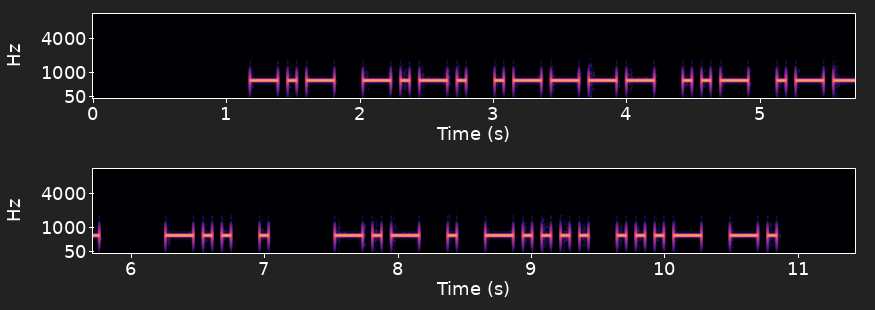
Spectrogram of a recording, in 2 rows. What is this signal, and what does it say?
Morse code, heard as a keyed tone, about 17 wpm, 700 Hz. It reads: KC1UW DE KE6VN
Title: USA Callsign DE Callsign - 5 Characters - 17wpm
